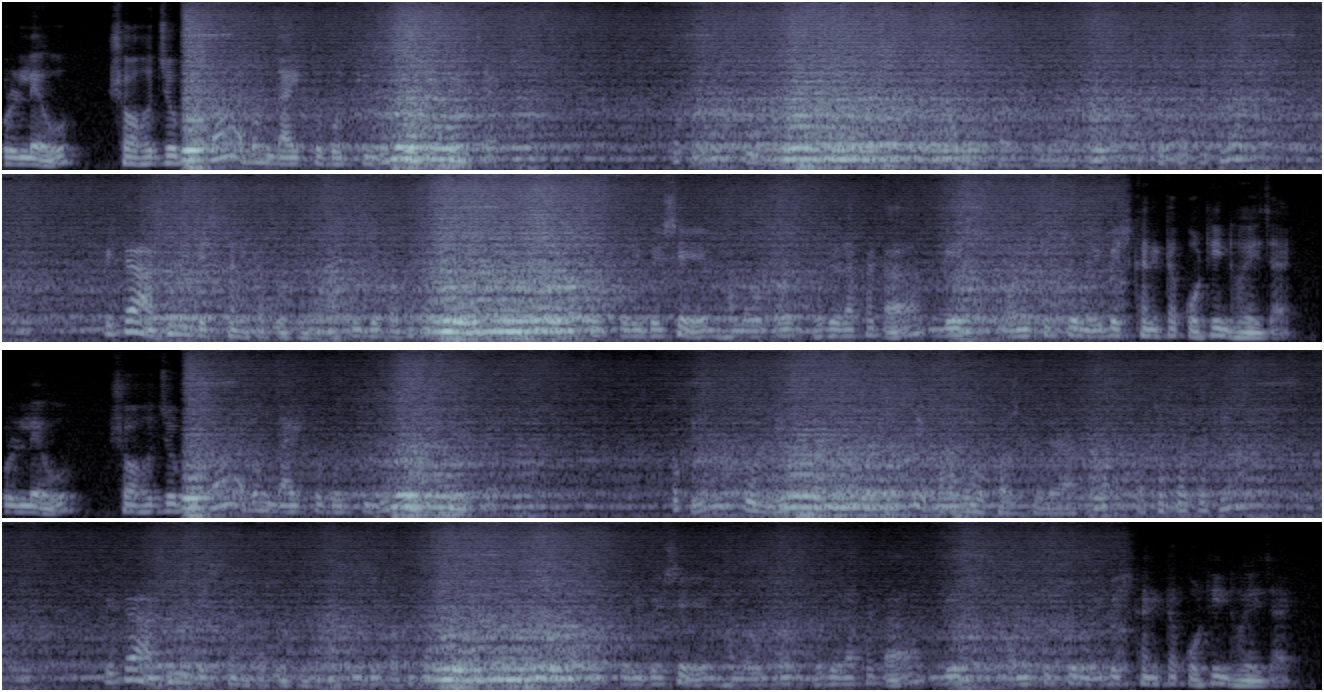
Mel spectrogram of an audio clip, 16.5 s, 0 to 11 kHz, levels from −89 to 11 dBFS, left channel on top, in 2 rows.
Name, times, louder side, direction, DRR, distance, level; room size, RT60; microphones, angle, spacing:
voice 1, 0.0-3.1 8.9-16.3, left 4 dB, 45° left, 0.5 m, -33 dB
sound 1, 1.1-15.3, left 5 dB, 75° left, 0.8 m, -28 dB
voice 2, 4.3-7.7, right 2 dB, 30° right, 0.5 m, -37 dB
4.1 x 3.1 x 3.7 m
head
